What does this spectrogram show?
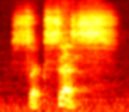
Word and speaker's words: success: What if I told you that the correct pronunciation of that word is actually success? Success. Success, not success. Success.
